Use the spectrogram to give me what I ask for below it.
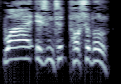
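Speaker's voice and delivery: fast, high, urgent demand; alarmed. A narrator's reading. Lucia demanding why her daughter can't be brought, fast and alarmed. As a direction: press them for answers, rushing and high.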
